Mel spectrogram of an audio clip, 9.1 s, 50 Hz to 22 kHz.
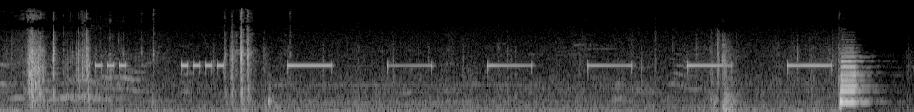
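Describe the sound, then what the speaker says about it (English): A Honda Civic FD2 horn sounds through a newly fitted OEM+ steering wheel with a run of short, evenly spaced honks, loud and close. A few clicks and rattles from handling inside the car come first. "I'll honk the horn to make sure that works."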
